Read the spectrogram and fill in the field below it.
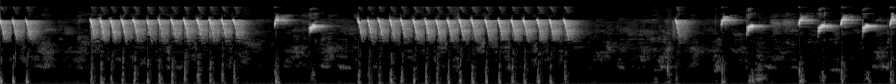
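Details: Konin, the olive-backed sunbird, delivering tembakan song: long, fast, buzzy high trills of closely packed notes, then a run of short rising and falling whistled notes toward the end.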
